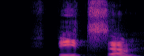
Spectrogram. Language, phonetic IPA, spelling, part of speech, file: Russian, [ˈf⁽ʲ⁾pʲit͡sːə], впиться, verb, Ru-впиться.ogg
- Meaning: to stick (into), to pierce, to bite (into), to drive one's sting (into), to dig one's fangs (into)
